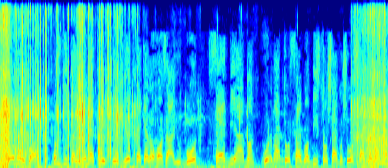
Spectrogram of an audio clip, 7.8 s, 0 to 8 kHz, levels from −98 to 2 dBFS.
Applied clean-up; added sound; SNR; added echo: none; Crumpling, crinkling; -3 dB; none.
